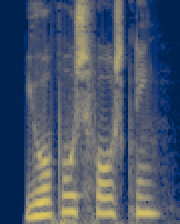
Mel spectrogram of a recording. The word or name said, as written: jordbrugsforskning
